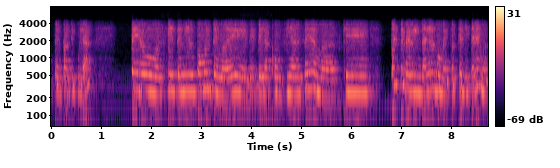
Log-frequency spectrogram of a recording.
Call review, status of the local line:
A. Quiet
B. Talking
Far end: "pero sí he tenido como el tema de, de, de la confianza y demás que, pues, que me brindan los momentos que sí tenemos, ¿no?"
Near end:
A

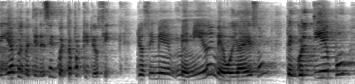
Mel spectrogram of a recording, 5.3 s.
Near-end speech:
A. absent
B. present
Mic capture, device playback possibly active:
A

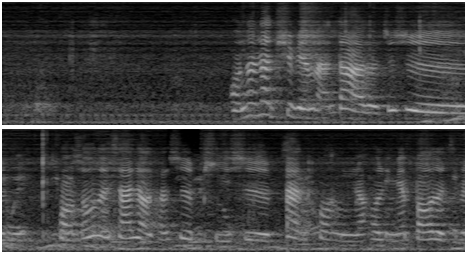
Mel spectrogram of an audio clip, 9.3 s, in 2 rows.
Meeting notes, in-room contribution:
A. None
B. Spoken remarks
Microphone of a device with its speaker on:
B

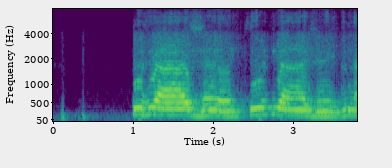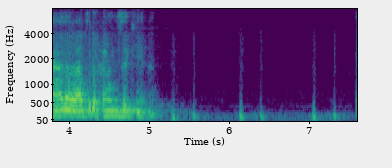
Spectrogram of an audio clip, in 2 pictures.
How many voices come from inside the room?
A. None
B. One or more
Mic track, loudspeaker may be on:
A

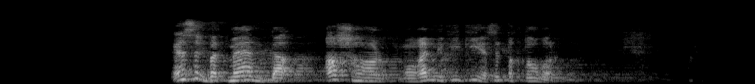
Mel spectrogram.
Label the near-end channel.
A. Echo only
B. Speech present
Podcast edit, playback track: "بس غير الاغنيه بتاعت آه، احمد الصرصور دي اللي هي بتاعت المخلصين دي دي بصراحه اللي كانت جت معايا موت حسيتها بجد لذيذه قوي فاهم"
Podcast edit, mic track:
B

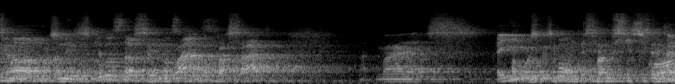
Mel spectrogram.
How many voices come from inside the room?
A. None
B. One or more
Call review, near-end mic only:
B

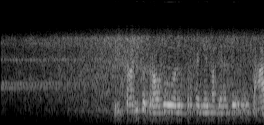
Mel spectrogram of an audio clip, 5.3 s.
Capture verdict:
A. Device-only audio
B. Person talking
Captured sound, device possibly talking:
B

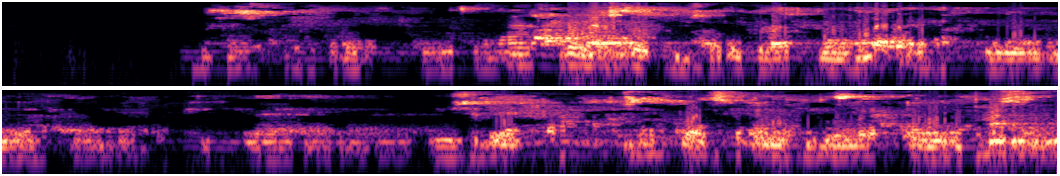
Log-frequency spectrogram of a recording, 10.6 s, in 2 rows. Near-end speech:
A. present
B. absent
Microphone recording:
B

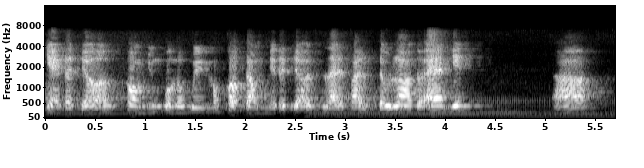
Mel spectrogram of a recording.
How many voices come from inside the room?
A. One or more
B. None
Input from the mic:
B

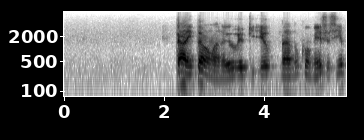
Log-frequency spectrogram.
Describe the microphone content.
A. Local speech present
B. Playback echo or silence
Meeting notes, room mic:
B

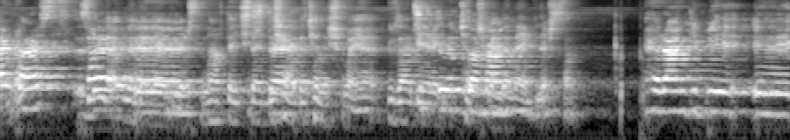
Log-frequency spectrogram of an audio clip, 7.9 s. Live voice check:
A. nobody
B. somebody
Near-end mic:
B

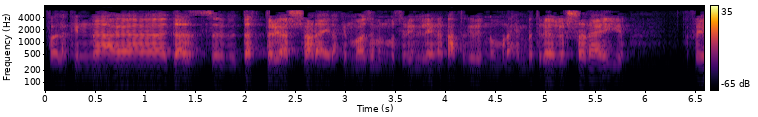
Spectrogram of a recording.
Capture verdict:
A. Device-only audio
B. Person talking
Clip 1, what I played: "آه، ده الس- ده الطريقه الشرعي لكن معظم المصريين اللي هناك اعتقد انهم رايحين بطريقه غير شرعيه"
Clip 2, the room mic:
A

